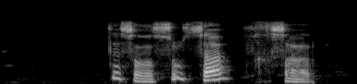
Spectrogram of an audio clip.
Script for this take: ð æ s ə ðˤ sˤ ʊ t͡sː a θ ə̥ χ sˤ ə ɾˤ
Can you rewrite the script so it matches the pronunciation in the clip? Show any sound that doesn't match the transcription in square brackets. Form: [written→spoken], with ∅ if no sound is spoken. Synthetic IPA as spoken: [ð→θ] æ s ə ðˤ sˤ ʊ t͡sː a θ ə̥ χ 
